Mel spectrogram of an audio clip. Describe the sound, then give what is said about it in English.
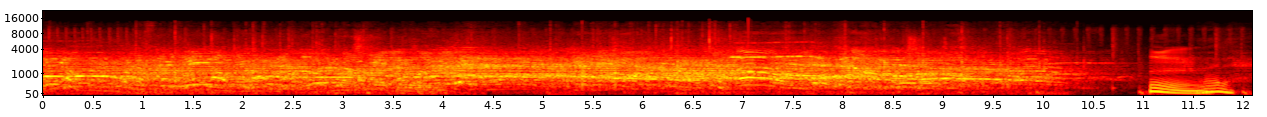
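A dense crowd of bettors with money on the Saints, inside the sportsbook at the MGM Grand Las Vegas, roars and shouts in a sustained, loud wall of cheering for about ten seconds, then it cuts away and a single voice speaks briefly. “Video of Wolves fans going nuts.”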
